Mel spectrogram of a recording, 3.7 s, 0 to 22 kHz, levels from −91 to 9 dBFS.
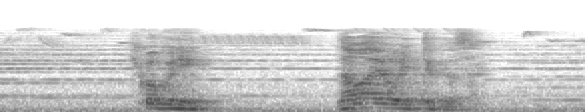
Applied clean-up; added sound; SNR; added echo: none; Bird vocalization, bird call, bird song; 18 dB; reverberation time 0.2 s.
